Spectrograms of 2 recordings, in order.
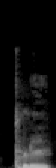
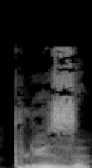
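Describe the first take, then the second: First: The word ends without a z sound. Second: The word ends with a z sound. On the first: A consonant follows the word. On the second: A vowel follows the word.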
